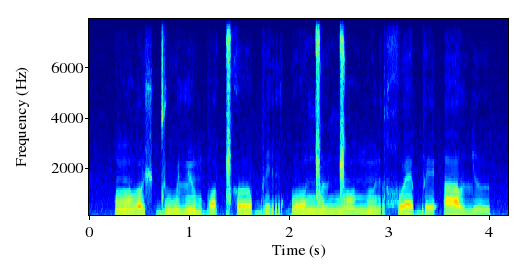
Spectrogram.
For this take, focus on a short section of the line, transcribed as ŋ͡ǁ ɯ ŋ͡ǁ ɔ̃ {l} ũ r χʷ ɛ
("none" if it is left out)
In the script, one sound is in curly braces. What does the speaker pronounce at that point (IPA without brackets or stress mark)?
n̪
